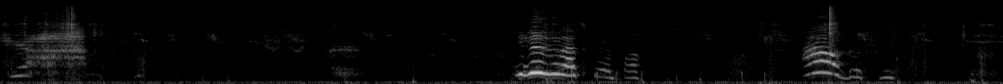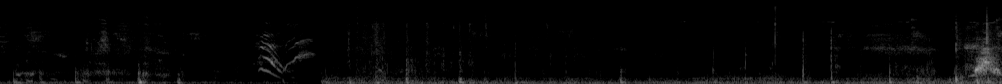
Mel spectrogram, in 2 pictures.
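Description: A few short, high-pitched wordless calls from children's voices, the loudest about five seconds in, with long quiet gaps between them. A low steady rumble comes in about two-thirds of the way through.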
